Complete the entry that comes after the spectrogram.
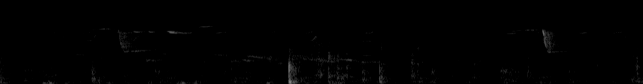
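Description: Near silence with faint bird chirps now and then, the clearest about a second in and near the end, and a soft click about three seconds in.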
